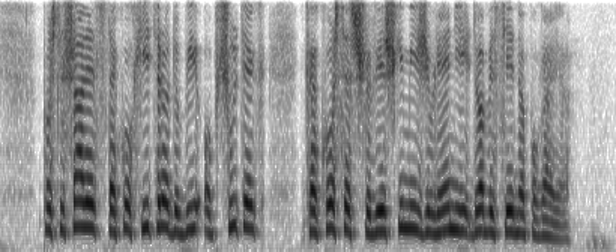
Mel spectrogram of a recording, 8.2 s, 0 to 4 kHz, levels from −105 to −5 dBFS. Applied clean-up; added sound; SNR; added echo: none; none; none; none.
